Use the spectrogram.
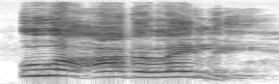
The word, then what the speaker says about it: Uiagalelei: DJ Uiagalelei is how you say it.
